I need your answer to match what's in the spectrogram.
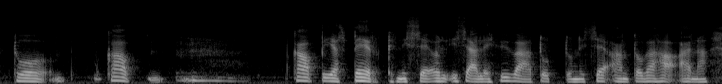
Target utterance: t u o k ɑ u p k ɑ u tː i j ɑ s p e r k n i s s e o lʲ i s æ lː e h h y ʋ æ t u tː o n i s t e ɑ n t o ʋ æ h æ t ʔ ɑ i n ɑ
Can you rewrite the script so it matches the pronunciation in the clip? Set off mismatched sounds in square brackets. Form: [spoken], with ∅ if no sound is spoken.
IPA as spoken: t u o k ɑ u p k ɑ u [pː] i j ɑ s p e r k n i s s e o lʲ i s æ lː e h h y ʋ æ t u tː [u] n i s [s] e ɑ n t o ʋ æ h æ [ʔ] ʔ ɑ i n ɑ

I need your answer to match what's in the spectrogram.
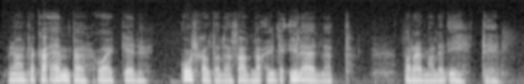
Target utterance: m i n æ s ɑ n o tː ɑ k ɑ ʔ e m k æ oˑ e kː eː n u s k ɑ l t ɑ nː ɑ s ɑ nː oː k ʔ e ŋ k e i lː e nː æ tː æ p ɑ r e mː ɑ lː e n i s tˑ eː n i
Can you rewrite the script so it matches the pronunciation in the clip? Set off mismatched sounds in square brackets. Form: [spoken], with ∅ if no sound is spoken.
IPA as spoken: m i n æ s ɑ n o tː ɑ k ɑ ʔ e m [p] æ oˑ e kː eː n u s k ɑ l t ɑ nː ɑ s ɑ nː oː [ʔ] ʔ e ŋ k [æ] i [l] e nː æ tː æ p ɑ r e mː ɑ lː e n i [h] tˑ eː n i

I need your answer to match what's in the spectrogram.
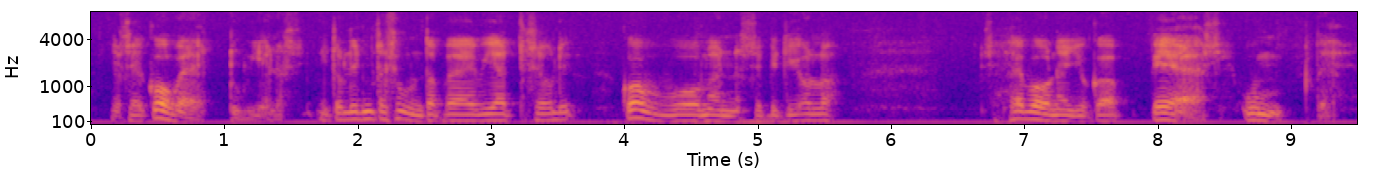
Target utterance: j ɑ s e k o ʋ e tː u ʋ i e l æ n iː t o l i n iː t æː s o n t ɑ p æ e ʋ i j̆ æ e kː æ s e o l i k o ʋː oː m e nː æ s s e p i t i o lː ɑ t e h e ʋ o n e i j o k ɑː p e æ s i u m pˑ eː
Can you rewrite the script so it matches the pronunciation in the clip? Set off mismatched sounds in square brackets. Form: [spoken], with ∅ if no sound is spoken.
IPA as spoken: j ɑ s e k o ʋ e tː u ʋ i e l æ n iː t o l i n iː t [æ] s [u] n t ɑ p æ e ʋ i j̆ æ e [tː] æ s e o l i k o ʋː oː m [æ] nː æ s s e p i t i o lː ɑ [s] e h e ʋ o n e [j] j o k [ɑ] p e æ s i u m pˑ eː

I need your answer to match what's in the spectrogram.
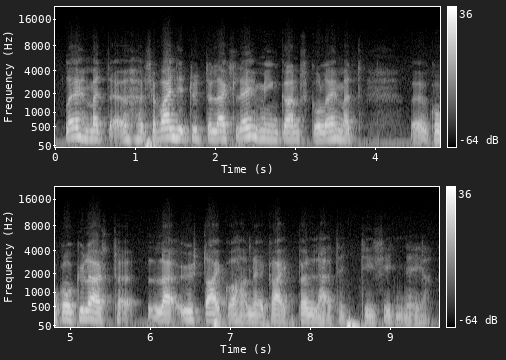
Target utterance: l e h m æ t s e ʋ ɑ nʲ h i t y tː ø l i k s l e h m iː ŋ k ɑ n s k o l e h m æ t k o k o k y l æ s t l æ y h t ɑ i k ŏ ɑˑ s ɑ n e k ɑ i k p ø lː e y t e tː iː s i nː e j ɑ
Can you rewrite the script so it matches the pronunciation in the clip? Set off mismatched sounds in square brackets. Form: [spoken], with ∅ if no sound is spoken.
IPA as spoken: l e h m æ t s e ʋ ɑ nʲ h i t y tː ø l [æ] k s l e h m iː ŋ k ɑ n s k o l e h m æ t k o k o k y l æ s t l æ y h t ɑ i k ŏ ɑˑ [h] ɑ n e k ɑ i k p ø lː [æ] y t e tː iː s i nː e j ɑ

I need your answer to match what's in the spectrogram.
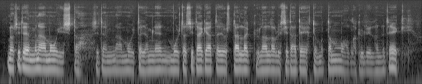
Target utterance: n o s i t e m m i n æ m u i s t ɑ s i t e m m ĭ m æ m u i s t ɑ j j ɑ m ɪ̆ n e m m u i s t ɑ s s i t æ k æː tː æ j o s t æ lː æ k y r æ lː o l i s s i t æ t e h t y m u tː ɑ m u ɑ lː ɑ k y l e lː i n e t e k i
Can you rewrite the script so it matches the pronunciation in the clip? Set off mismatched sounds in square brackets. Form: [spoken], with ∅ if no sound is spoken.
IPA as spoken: n o s i t e m m i n æ m u i s t ɑ s i t e m m ĭ [n] æ m u i s t ɑ j j ɑ m ɪ̆ n e m m u i s t ɑ s s i t æ k æː tː æ j o s t æ lː æ k y [l] æ lː o l i s s i t æ t e h t y m u tː ɑ m u ɑ lː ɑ k y l [i] lː [æ] n e t e k i

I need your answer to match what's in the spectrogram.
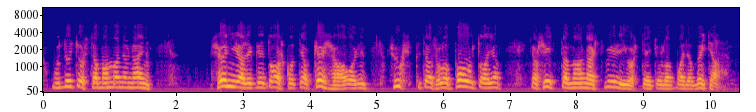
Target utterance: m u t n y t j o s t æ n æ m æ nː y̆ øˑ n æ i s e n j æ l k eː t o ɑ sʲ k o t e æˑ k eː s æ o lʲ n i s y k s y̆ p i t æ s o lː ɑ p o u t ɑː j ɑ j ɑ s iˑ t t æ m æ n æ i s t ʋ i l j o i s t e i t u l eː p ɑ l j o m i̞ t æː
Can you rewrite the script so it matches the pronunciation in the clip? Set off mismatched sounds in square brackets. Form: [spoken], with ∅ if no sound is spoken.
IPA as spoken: m u t n y t j o s t æ [m] æ m æ nː y̆ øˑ n æ i s e n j æ l k eː t o ɑ sʲ k o t e æˑ k [e] s æ o lʲ n i s y k s y̆ p i t æ s o lː ɑ p o u t ɑː j ɑ j ɑ s iˑ t t æ m æ n æ i s t ʋ i l j o i s t e i t u l [e] p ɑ l j o m i̞ t æː

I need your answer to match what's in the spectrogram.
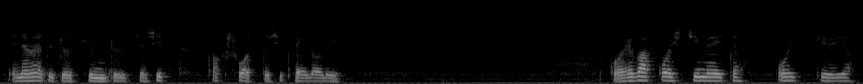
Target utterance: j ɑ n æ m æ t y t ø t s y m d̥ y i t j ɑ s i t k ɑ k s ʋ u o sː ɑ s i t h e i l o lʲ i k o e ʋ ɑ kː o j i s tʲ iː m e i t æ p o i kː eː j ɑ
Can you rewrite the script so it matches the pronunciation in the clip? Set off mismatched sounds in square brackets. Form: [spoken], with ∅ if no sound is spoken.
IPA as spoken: j ɑ n æ m æ t y t ø t s y [n] d̥ y i t j ɑ s i t k ɑ k s ʋ u o [tː] ɑ s i t h e i l o lʲ i k o e ʋ ɑ kː o [∅] i s tʲ iː m e i t æ p o i kː eː j ɑ

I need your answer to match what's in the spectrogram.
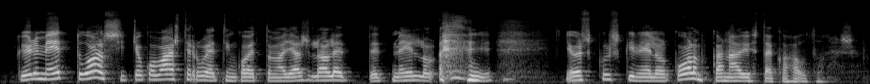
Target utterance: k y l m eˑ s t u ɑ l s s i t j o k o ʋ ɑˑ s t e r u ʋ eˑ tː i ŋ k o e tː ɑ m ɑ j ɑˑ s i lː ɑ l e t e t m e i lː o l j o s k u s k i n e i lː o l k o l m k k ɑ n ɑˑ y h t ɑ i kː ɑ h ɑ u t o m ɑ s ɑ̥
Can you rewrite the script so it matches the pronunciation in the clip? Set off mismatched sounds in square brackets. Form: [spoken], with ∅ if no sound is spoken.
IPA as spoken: k y l m eˑ [t] t u ɑ l s s i t j o k o ʋ ɑˑ s t e r u ʋ eˑ tː i ŋ k o e tː ɑ m ɑ j ɑˑ s i lː ɑ l e t e t m e i lː o l j o s k u s k i [m] e i lː o l k o l m k k ɑ n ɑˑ y h t ɑ i kː ɑ h ɑ u t o m ɑ s ɑ̥

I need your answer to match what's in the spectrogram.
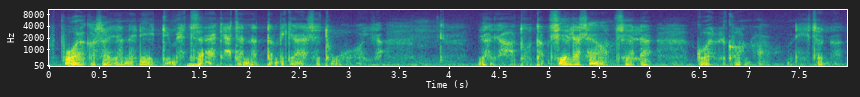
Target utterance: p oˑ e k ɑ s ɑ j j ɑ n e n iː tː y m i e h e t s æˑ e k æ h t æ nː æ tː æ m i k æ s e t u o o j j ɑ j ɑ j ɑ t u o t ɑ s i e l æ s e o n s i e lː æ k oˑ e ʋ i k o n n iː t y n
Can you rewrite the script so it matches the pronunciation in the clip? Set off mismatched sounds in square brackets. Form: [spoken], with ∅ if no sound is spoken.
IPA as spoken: p oˑ e k ɑ s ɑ j j ɑ n e n iː tː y m i e h e t s æˑ e k æ h t æ nː æ tː æ m i k æ s e t u o o j j ɑ j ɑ j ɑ t u o t ɑ s i e [lː] æ s e o n s i e lː æ k oˑ e ʋ i k o n n iː t y n

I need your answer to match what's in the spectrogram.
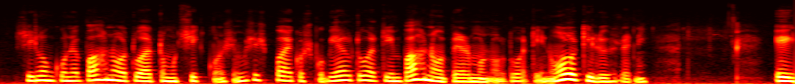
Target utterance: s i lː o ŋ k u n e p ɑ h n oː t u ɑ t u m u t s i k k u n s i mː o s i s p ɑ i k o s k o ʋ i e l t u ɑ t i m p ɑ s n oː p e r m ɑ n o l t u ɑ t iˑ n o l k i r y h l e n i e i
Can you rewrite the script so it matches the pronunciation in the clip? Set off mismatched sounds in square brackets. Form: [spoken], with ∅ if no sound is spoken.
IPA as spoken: s i lː o ŋ k u n e p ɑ h n oː t u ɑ t u m u t s i k k u n s i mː o s i s p ɑ i k o s k [u] ʋ i [æ] l t u ɑ t i m p ɑ [h] n oː p e r m ɑ n o l t u ɑ t iˑ n o l k i [l] y h [r] e n i e i

